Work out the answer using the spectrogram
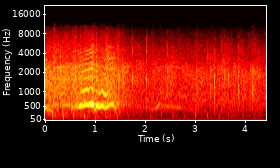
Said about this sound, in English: Thank you so much from the bottom of our hearts, and we should clap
